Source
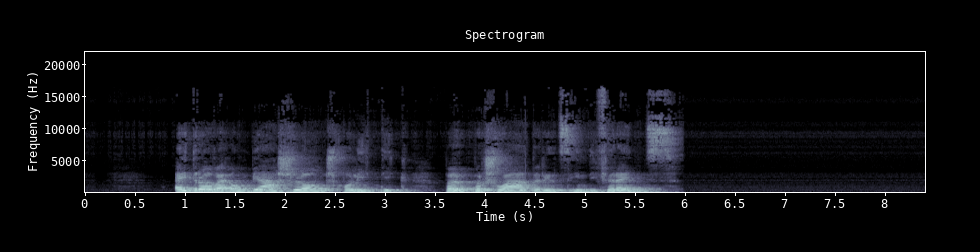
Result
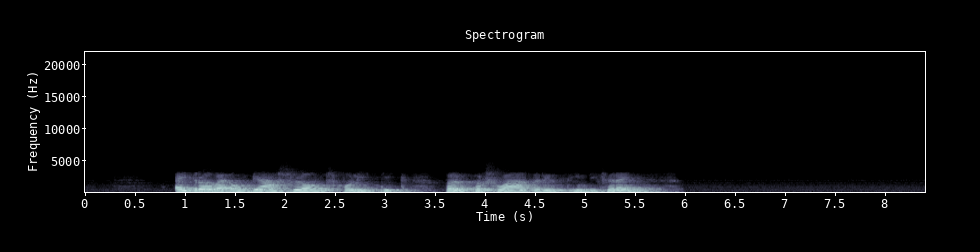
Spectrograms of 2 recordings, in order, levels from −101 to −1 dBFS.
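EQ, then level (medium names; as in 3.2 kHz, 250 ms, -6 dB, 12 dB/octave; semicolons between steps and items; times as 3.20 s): high-pass 41 Hz; Bessel low-pass 1.1 kHz, order 8; +1.5 dB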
